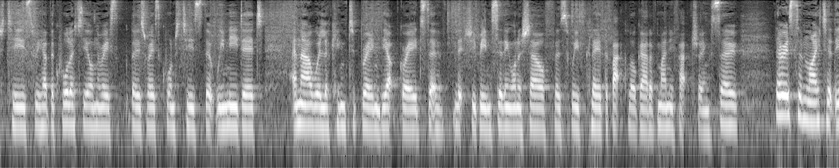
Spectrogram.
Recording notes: Baku Friday Team Principals Press Conference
